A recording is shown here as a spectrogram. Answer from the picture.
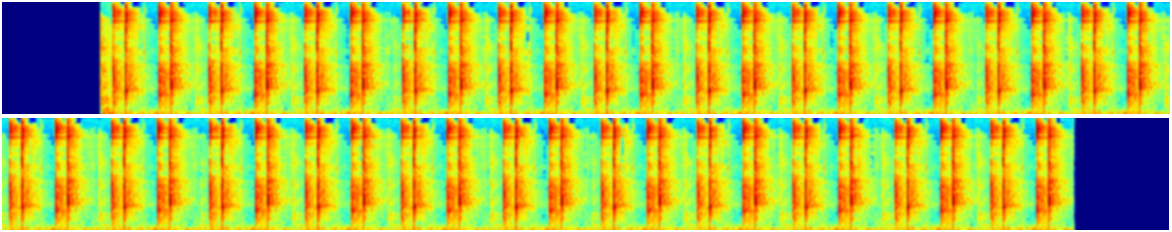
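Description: Ping-pong (table tennis) ball being played, a steady series of sharp clicks at about two a second. It starts about a second in and stops shortly before the end.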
